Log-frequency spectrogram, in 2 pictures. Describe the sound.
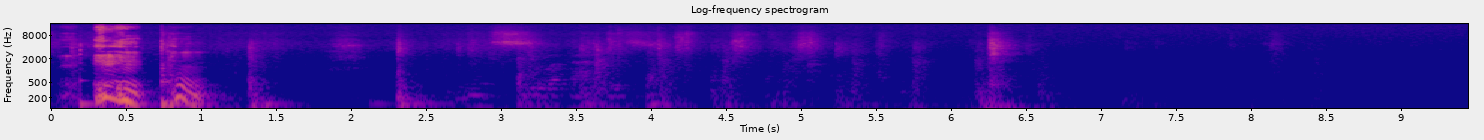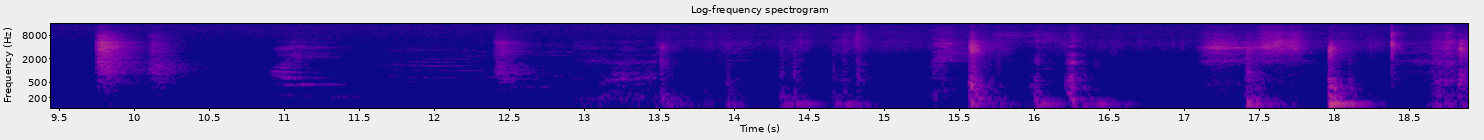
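A door is unlatched and opened for a visiting couple, with a series of knocks, clunks and shuffling handling sounds, then a brief lull and faint, muffled voices before more bumps follow.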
